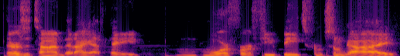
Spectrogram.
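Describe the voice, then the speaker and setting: A man's voice: deep voice, little pitch movement, normal speed, sharp tone, rough recording. A young man from Houston, Texas, a music producer guest talking casually in an interview, laid-back with lots of filler words. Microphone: livestream call.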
